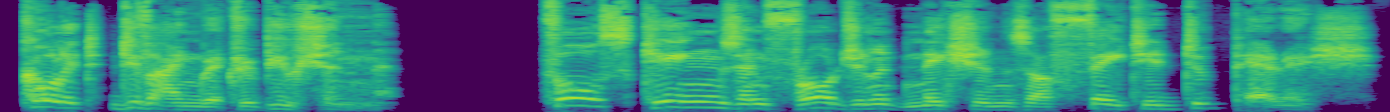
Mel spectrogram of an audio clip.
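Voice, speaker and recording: A man's voice: on the high side, pushed and bright, husky, no room sound, full character voice. An actor playing a theatrical, vengeful fallen king turned immortal villain in a video game, with grandiloquent, ornate diction. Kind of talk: dramatic video game voice acting.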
